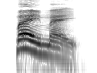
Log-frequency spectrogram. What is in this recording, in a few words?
"meimei", tiếng trung; SỐ ĐẾM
